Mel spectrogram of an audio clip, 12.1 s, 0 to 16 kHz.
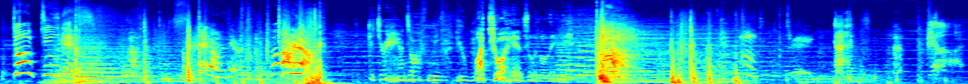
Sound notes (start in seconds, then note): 8.2 knee thuds; 10.1 Cliff grunting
